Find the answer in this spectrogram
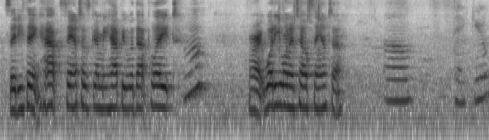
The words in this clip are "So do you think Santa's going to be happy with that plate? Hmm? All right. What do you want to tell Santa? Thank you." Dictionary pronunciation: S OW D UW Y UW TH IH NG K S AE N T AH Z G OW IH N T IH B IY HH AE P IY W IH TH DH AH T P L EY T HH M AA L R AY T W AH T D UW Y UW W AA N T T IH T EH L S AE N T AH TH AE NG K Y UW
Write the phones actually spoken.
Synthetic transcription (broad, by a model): S OW D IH Y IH TH IH NG K S AE N T AH Z G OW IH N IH B IY HH AE P IY W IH DH AH T P L EY T AA L R AY T W AH T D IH Y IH W AA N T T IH T EH L S AE N T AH TH AE NG K Y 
